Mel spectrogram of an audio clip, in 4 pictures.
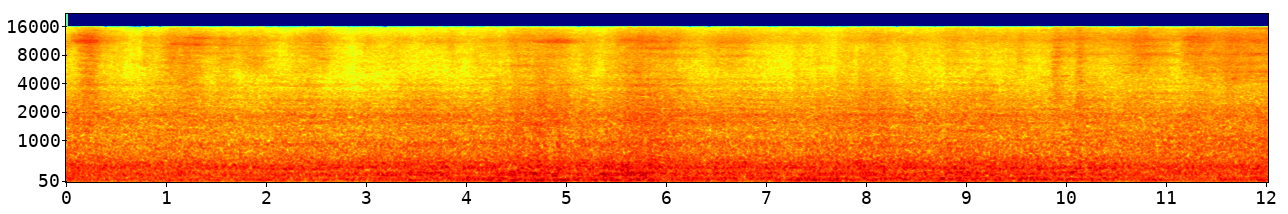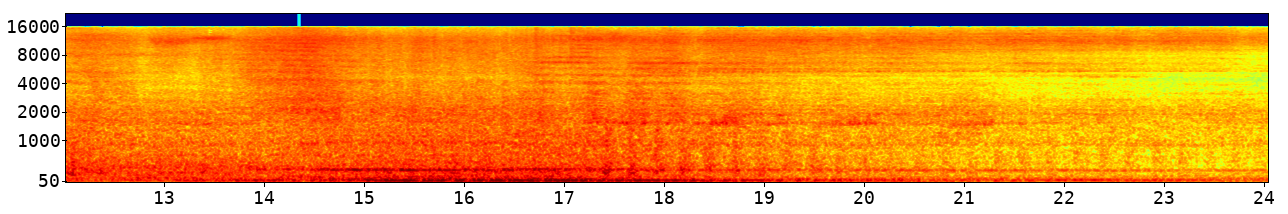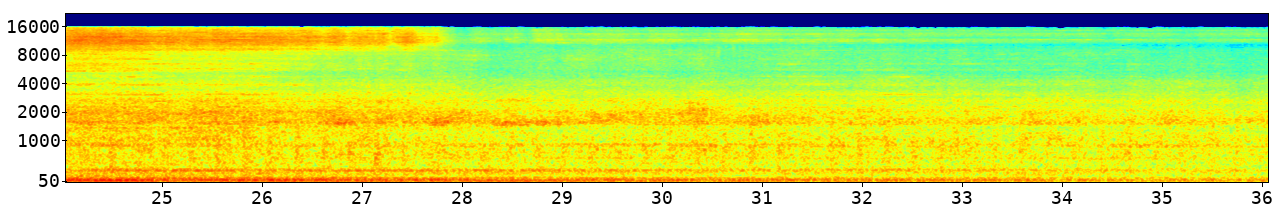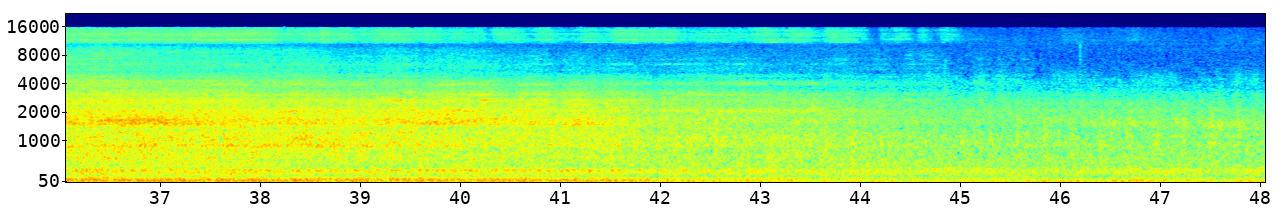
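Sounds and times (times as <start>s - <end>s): high hiss: 0.0s - 29.4s
freight train wheels on rails: 0.0s - 48.0s.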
